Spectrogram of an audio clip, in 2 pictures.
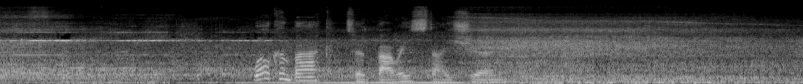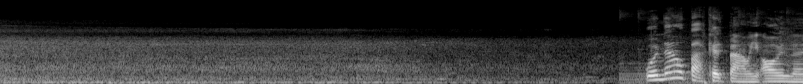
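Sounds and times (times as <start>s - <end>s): faint high whine: 0.0s - 15.8s
diesel train pulling away: 0.0s - 16.0s.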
